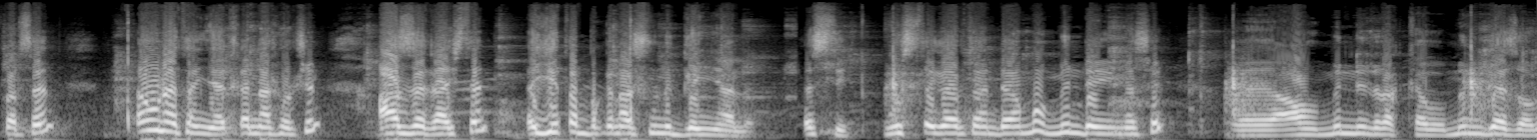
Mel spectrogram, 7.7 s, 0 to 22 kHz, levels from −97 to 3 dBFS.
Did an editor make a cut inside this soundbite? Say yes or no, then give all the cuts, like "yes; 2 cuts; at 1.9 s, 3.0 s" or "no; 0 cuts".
no; 0 cuts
